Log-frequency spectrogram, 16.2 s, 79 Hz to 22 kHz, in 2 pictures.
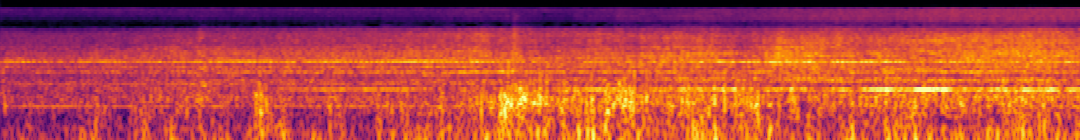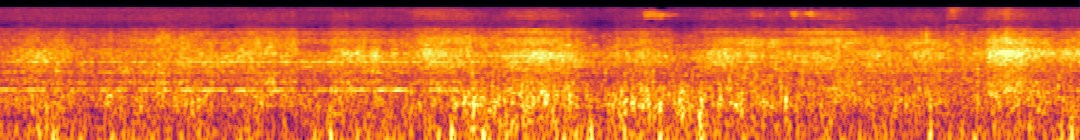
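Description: Class 186 (Bombardier TRAXX) electric locomotive hauling a container train past. A steady electric whine fades out about eleven seconds in. The rumble and clatter of the container wagons' wheels on the rails grows louder as the train rolls by.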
